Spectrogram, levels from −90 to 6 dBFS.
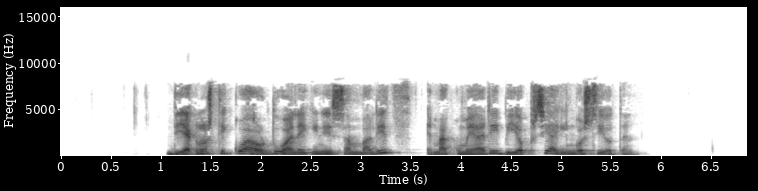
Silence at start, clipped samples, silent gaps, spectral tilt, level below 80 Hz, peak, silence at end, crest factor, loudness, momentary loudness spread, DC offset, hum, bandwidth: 1.05 s; under 0.1%; none; -3.5 dB/octave; -56 dBFS; 0 dBFS; 1.1 s; 20 dB; -17 LUFS; 11 LU; under 0.1%; none; 8.4 kHz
